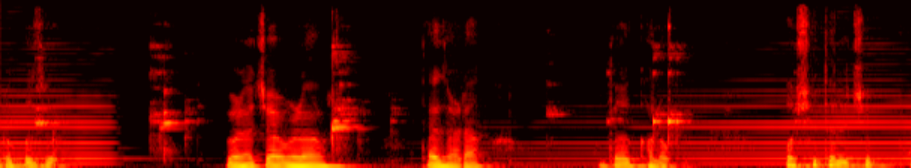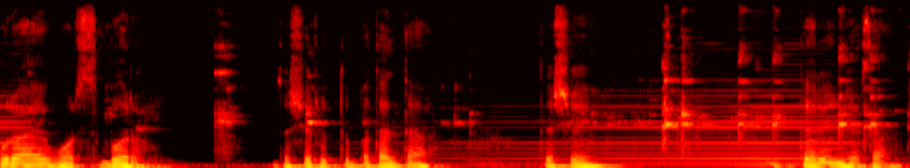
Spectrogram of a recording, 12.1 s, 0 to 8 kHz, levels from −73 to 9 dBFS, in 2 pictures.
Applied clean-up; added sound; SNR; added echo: none; Bowed string instrument + Chink, clink; 13 dB; none.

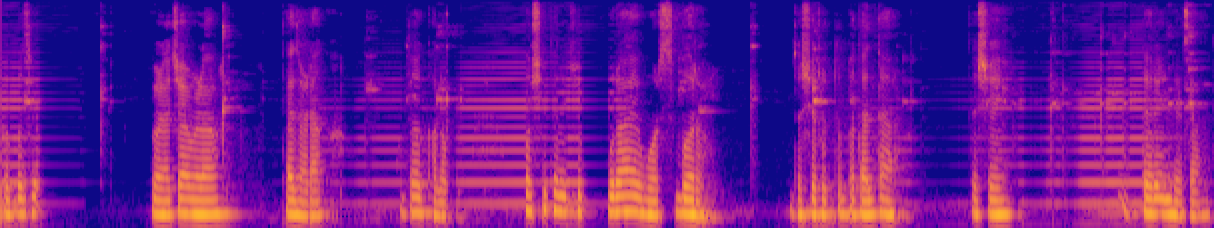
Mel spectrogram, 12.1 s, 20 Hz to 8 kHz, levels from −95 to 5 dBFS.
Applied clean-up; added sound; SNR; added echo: neural mask model RNNoise.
